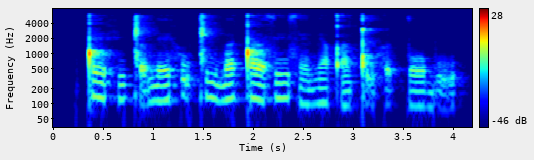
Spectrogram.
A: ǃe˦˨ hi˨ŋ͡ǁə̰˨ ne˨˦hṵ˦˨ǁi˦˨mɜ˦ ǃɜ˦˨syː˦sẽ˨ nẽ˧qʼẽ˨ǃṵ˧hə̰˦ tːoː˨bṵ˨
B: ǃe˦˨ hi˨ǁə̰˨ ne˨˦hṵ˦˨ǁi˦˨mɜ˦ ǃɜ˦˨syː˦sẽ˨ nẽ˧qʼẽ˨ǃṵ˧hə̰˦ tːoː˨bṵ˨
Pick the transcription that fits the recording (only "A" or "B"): B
